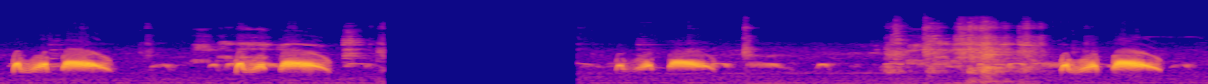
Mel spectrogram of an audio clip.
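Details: Spotted dove giving three coo phrases, each of quick notes and a drawn-out purred coo, used for training captive young doves and luring wild ones; a brief noisy clatter intrudes between the later phrases.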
